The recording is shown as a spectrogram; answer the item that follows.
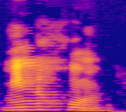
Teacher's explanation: izhar menjaga suara nun tetap terdengar jelas sebagai nasal alveolar meskipun berada di dekat huruf-huruf halqi yang dihasilkan dari area tenggorokan. Contohnya, kata minhum diucapkan dengan jelas tanpa perubahan pada suara nun.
